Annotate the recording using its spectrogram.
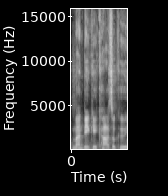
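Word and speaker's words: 万引き家族: Shoplifters, pronounced "Manbiki Kazoku" in Japanese, is properly translated as "The Thieving Family" in Chinese.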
